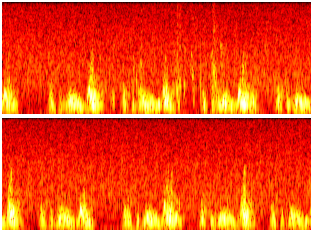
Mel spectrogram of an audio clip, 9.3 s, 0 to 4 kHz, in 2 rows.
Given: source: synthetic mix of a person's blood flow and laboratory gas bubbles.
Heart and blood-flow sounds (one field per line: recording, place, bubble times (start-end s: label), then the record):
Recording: Doppler ultrasound of blood flow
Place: precordium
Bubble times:
1.63-1.70 s: bubbles
1.95-2.14 s: bubbles
2.58-2.75 s: bubbles
2.80-2.91 s: bubbles
3.09-3.38 s: bubbles
From the record:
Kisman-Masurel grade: 221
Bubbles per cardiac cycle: several, 3 to 8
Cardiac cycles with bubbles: 10 to 50%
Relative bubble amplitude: barely perceptible (0.100 to 0.250)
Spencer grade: 2 (many but less than half of the cardiac periods contain bubble signals, singularly or in groups)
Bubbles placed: only in the low amplitude regions of the cardiac cycle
